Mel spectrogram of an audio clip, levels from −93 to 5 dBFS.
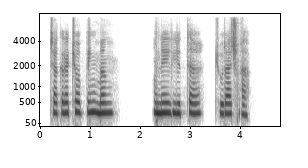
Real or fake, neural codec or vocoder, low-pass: fake; codec, 16 kHz, 0.8 kbps, ZipCodec; 7.2 kHz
